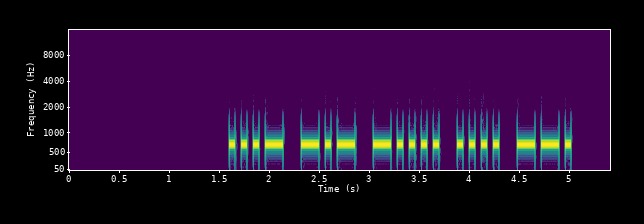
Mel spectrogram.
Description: Morse code, heard as a keyed tone, about 20 wpm, 700 Hz. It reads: VK6HG
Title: Call Signs Repeated 2x - 20wpm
